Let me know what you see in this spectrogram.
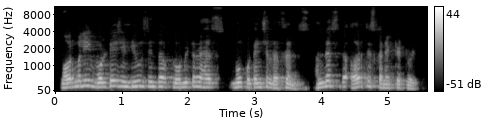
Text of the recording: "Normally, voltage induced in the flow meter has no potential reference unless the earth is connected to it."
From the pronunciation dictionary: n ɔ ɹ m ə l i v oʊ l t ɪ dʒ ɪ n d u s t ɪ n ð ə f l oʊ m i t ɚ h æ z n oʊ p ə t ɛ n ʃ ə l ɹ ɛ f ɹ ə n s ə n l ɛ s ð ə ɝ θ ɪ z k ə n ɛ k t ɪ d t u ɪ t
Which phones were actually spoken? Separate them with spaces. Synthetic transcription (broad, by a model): n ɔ ɹ m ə l i v oʊ l t ɪ dʒ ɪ n d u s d ɪ n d ə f l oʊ m i t ɚ h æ z n oʊ p ə t ɛ n ʃ ə l ɹ ɛ f ɹ ə n s ə n l ɛ s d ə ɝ t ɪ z k ə n ɛ k t ɪ d t u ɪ t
